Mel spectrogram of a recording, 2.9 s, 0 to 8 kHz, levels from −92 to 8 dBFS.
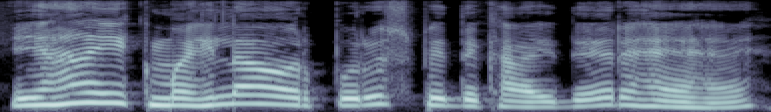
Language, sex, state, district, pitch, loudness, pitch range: Hindi, male, Jharkhand, Ranchi, 185 Hz, -13 LUFS, 165-210 Hz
